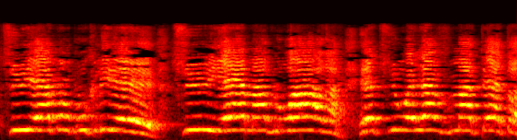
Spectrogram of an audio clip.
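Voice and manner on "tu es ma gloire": ordinary talk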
